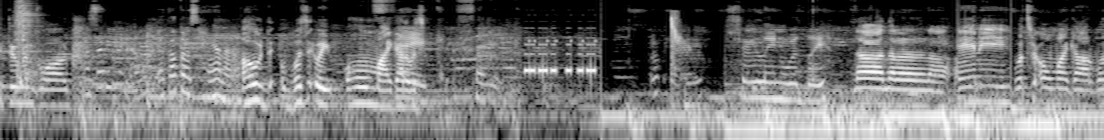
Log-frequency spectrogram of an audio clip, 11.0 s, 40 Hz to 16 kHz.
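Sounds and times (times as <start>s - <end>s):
background music with low bass: 0.0s - 11.0s
short electronic beeps: 5.2s - 6.0s.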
